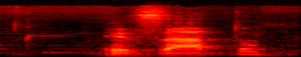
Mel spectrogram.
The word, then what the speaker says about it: exato: E com a letra Z, mas com a pronúncia do inglês, como se fosse um berra, um zumbido. Zzz. Exato.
